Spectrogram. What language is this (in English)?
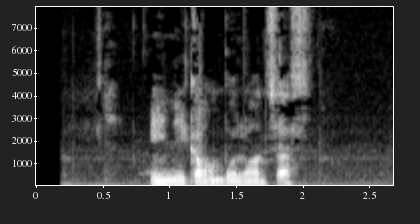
Persian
